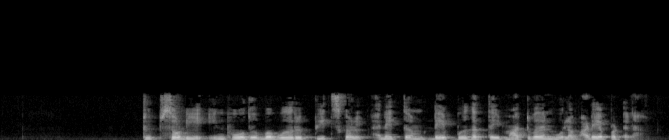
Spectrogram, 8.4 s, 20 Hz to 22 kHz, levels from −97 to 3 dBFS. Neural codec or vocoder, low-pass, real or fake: none; 7.2 kHz; real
